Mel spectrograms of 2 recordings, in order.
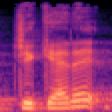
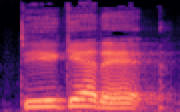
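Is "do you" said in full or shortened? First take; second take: shortened; full. First: "Do you" is shortened to one syllable. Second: "Do you" is said in full. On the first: "that can be shortened to" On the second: "you say"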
